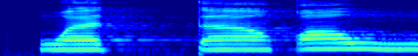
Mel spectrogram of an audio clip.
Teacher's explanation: Jadi ini alifnya hamzah wasol ya, lewatin kalau di tengah. Wattaqau, qau huruf lin karena ada waw sukun yang didahului fathah, maka dibacanya dilunakan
